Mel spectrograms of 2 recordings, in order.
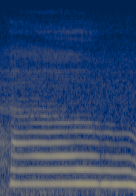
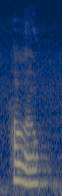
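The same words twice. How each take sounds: First: It is said very slowly. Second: It is said very fast.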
